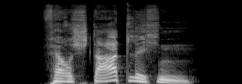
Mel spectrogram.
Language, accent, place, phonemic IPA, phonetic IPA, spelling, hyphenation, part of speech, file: German, Germany, Berlin, /fɛʁˈʃtaːtlɪçən/, [fɛɐ̯ˈʃtaːtlɪçn̩], verstaatlichen, ver‧staat‧li‧chen, verb, De-verstaatlichen2.ogg
- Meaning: to nationalize, to socialize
